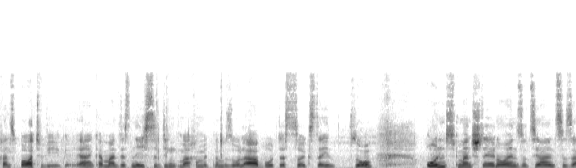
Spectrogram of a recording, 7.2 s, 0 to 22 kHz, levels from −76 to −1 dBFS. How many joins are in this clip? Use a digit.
1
